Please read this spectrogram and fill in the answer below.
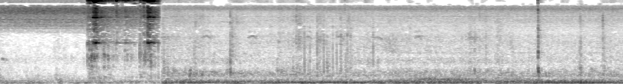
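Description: A brief metallic jingling clank about a second in, in two quick peaks under a second long. Before it there is a faint steady high hiss, and after it a low steady rumble with a few small clicks.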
